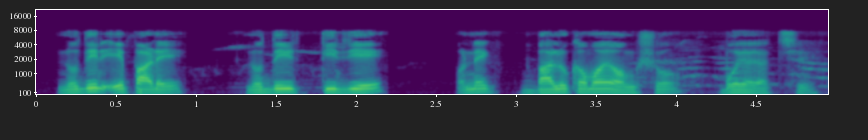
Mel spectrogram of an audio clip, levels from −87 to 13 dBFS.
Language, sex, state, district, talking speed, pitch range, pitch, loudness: Bengali, male, West Bengal, Cooch Behar, 110 wpm, 130-150 Hz, 135 Hz, -18 LUFS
